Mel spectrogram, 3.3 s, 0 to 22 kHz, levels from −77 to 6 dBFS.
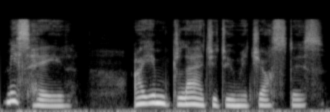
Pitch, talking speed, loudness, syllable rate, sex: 190 Hz, 165 wpm, -17 LUFS, 4.5 syllables/s, female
